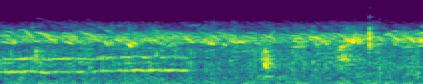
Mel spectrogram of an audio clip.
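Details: Farm-raised Tiger chicken chicks in Sirajganj Sadar, Bangladesh, producing a dense chorus of high-pitched peeps; a lower steady tone runs under the first half, with a few louder peeps near the end.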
